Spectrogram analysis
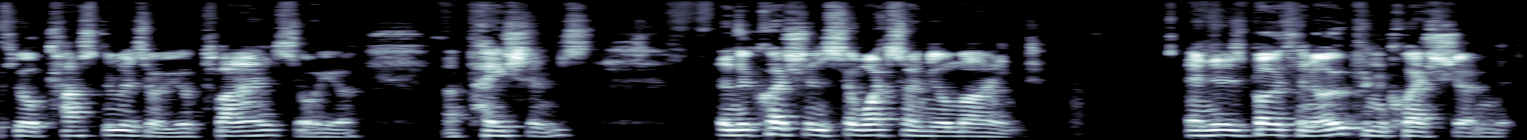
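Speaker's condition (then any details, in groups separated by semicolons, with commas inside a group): Cleft lip and palate; time with an orthodontist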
